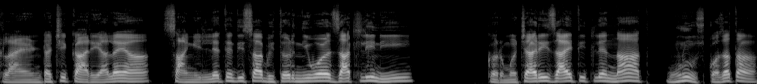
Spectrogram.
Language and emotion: Goan Konkani, fearful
